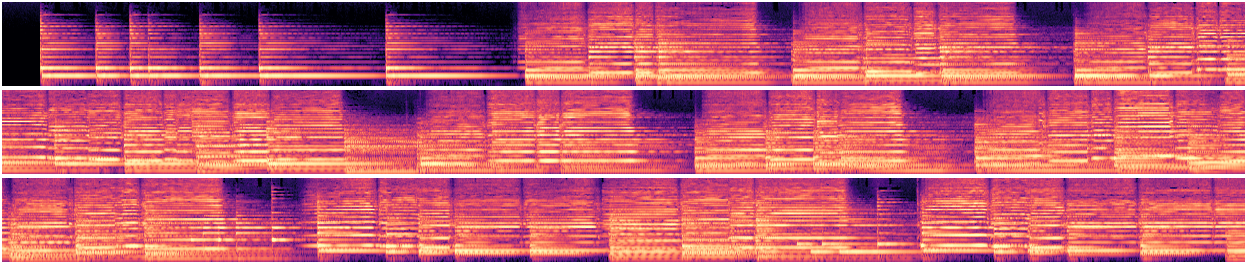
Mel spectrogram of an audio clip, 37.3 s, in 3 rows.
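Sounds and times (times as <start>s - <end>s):
music piece: 0.4s - 37.2s.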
